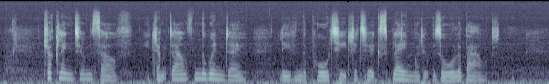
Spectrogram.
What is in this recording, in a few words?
female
